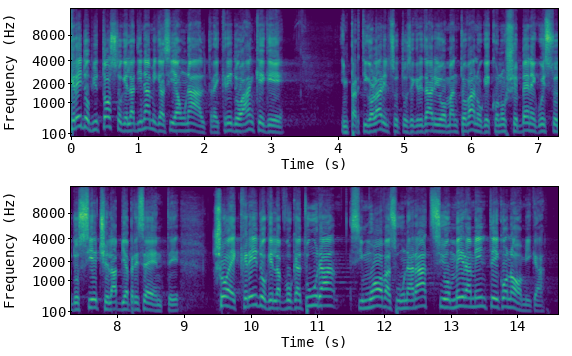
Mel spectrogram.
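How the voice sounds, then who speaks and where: A man's high, bright and sharp voice, lively in intonation, at a moderate pace against a quiet background. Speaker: opposition member of parliament. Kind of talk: parliamentary reply, formal oratory. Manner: critical, indignant, formal. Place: hall. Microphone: podium.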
